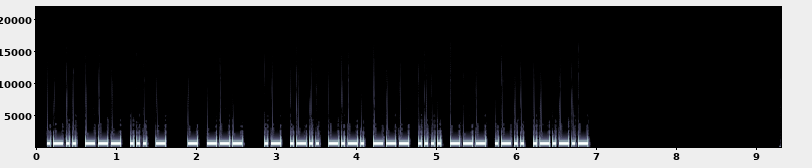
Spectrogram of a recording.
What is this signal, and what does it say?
Morse code, heard as a keyed tone, about 30 wpm, 700 Hz. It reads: LOST TO ALCOHOL.
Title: Sentences from Top 1400 Words 30wpm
